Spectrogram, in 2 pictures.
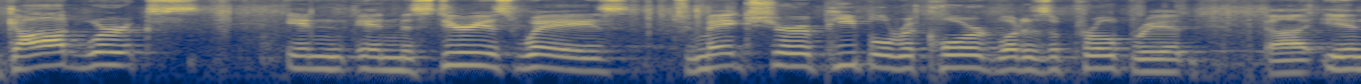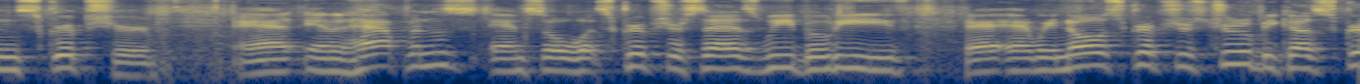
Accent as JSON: {"language": "English", "town": "Lincoln", "region": "Nebraska", "country": "United States", "tie": "born or raised there", "said": "I was raised here in Lincoln as Disciples of Christ"}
